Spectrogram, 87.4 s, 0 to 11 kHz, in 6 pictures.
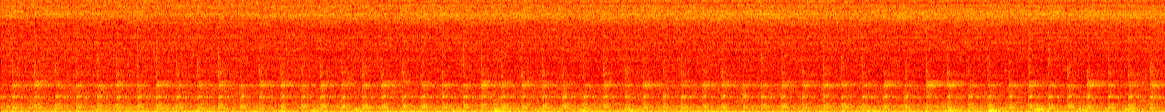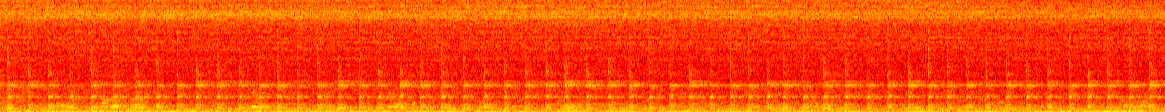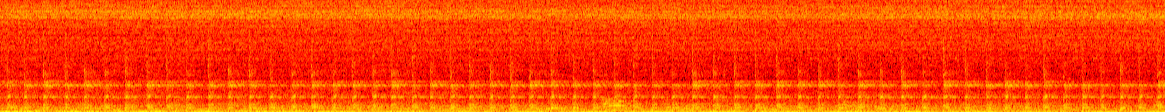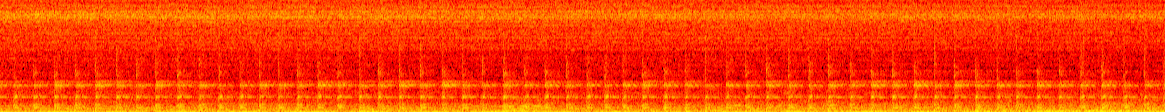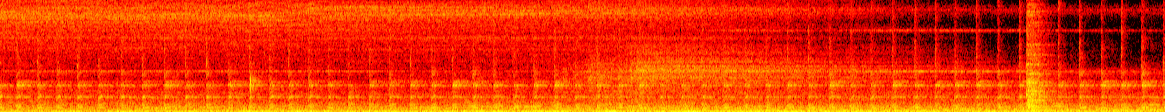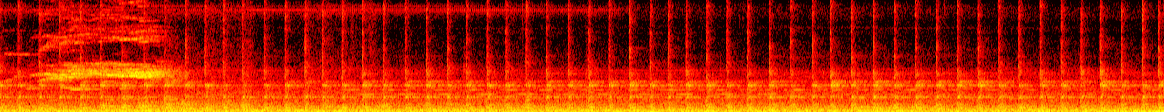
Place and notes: Waiting for my connection on a dark, cold, wet almost deserted station with a covid face mask that had already been on far too long. Beside me this train ticked away, skipping a beat every now and again, quite oblivious to the crazy world it existed in.
2 recordings joined together.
